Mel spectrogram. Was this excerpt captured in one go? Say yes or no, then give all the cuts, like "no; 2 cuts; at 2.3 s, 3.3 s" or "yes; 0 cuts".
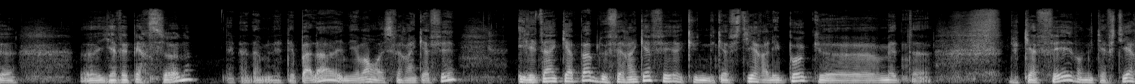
yes; 0 cuts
